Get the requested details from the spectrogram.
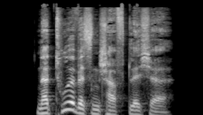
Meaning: inflection of naturwissenschaftlich: 1. strong/mixed nominative/accusative feminine singular 2. strong nominative/accusative plural 3. weak nominative all-gender singular
- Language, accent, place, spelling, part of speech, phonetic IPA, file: German, Germany, Berlin, naturwissenschaftliche, adjective, [naˈtuːɐ̯ˌvɪsn̩ʃaftlɪçə], De-naturwissenschaftliche.ogg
